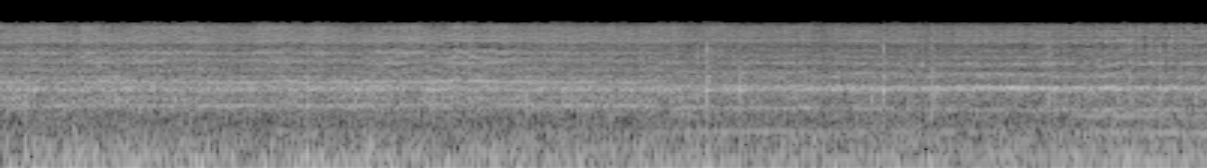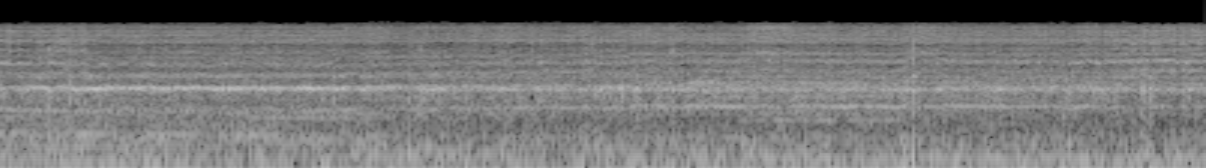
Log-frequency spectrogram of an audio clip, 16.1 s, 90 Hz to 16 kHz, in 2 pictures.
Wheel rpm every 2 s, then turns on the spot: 160, 160, 160, 140, 140, 140, 150, 160.
none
